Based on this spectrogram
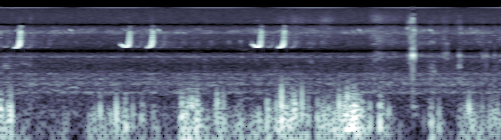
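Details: Rain quail, a rainy-season migrant breeding in Western Ghats grassland, calling to attract partners: short, high, upward-flicking notes, several in close pairs, over a constant low thumping and rustling noise.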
